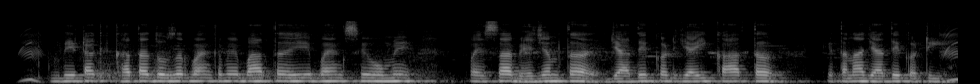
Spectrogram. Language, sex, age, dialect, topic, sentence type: Bhojpuri, male, 18-24, Southern / Standard, banking, question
